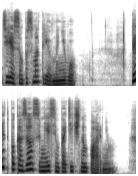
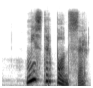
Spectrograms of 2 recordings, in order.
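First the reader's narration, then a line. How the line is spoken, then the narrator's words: Quiet speech. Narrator (Russian): тихо сказал он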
